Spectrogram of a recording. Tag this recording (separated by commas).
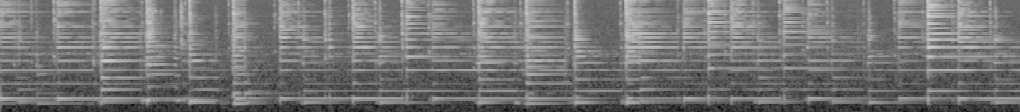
playing mandolin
